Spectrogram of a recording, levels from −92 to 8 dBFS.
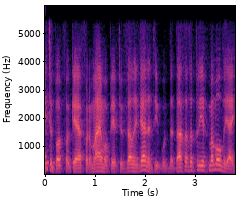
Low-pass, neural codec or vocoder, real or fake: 5.4 kHz; codec, 16 kHz, 0.2 kbps, FocalCodec; fake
